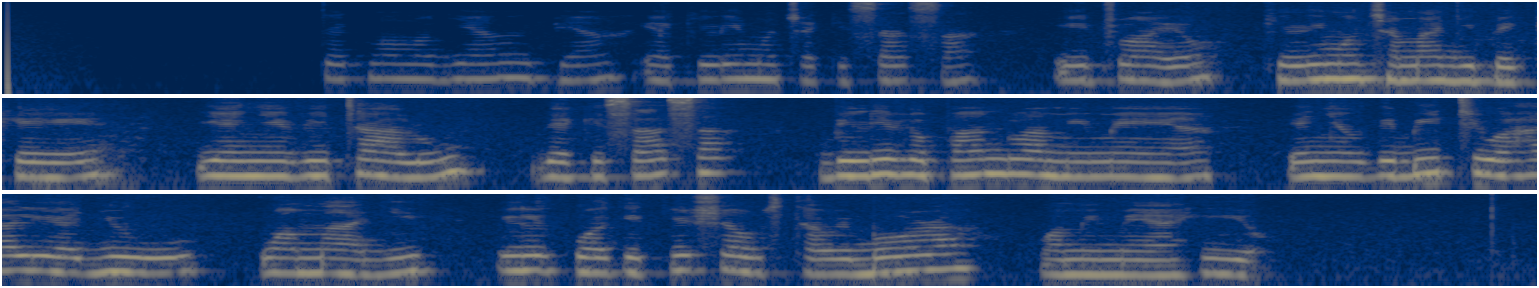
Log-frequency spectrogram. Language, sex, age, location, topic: Swahili, female, 18-24, Dar es Salaam, agriculture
